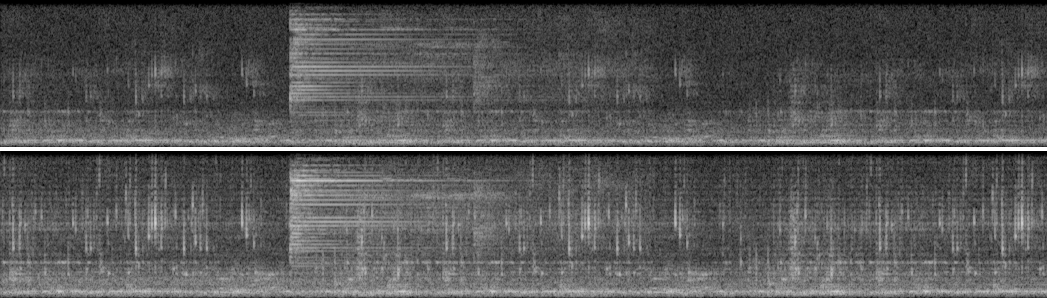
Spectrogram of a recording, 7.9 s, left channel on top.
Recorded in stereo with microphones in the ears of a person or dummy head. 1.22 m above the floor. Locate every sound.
0.0 s running water: 40° right (ahead or behind), 1.5 m
2.2 s a chime: 5° left (ahead or behind), 5 m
